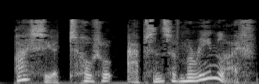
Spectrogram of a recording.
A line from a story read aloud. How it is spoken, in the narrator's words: Grant exclaimed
